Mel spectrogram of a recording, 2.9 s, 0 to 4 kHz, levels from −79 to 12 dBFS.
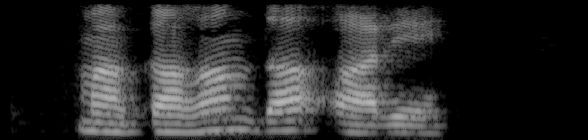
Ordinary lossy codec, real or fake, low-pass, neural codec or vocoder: AAC, 24 kbps; real; 3.6 kHz; none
